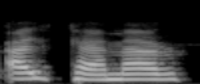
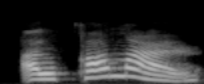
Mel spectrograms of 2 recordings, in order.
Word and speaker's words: القمر: It's القمر أو الكمر؟ No, القمر. القمر.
